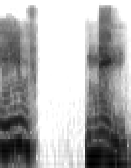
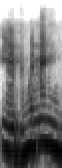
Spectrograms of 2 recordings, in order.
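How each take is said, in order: First: No vowel is heard between 'ev' and 'ning'. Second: A vowel is heard between 'ev' and 'ning'. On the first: The speaker calls it right. "এই ইটা উচ্চারণ হবে না" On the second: The speaker calls it wrong. "অনেকে আমরা এটাকে ইভিনিং বলে থাকি"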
